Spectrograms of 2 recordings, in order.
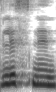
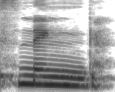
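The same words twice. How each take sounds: First: The final G sound is dropped entirely. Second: The final G is sounded clearly and strongly. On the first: The speech is relaxed and informal. "You don't hear the G there" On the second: This is a feature of some northern accents. "Some some of the accents uh, ring the G"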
